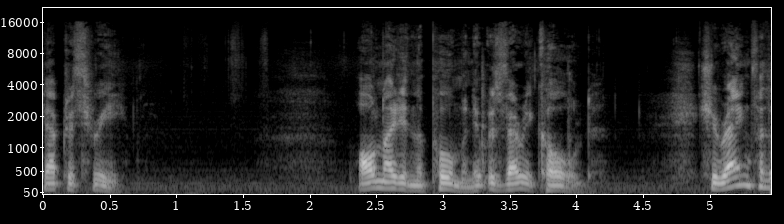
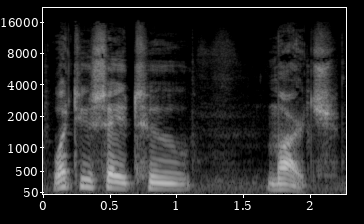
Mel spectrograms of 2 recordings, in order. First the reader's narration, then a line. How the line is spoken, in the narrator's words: he said very slowly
